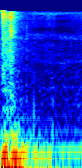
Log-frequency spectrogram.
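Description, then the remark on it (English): A door opens with a short low-pitched thud and rattle, loud at first and then fading into a quiet rumble, with no one speaking. “Is this door locked? No. You're good.”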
